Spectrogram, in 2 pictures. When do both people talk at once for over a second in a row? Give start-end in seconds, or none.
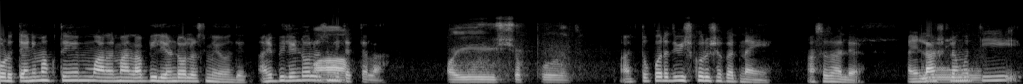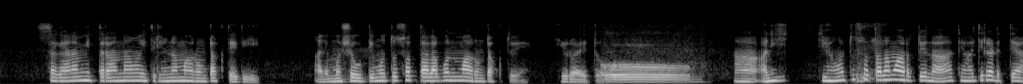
none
